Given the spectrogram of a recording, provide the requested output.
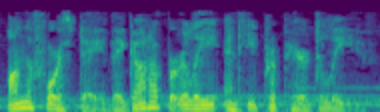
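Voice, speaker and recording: Deep, gravelly male scripture narrator. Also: very animated, brisk. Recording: muffled audio with prominent music underneath. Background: music.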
